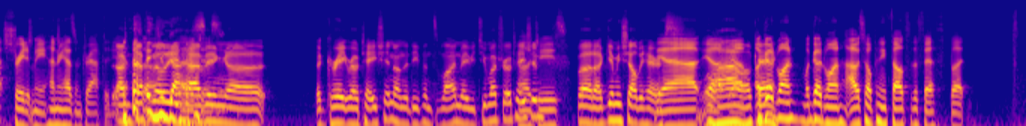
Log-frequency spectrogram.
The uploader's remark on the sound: coming to you LIVE from the DNVR Bar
